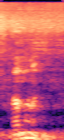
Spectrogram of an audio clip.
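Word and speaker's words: אמן: Okay, so now the Hebrew word for faith тук еврейската дума за вяра is aman. е амън. Okay, it's spelled exactly the same way as amen in Hebrew, which becomes amin in Bulgarian.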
